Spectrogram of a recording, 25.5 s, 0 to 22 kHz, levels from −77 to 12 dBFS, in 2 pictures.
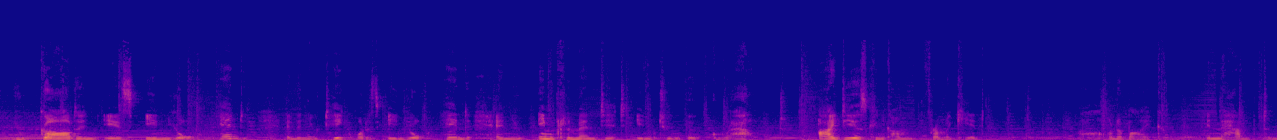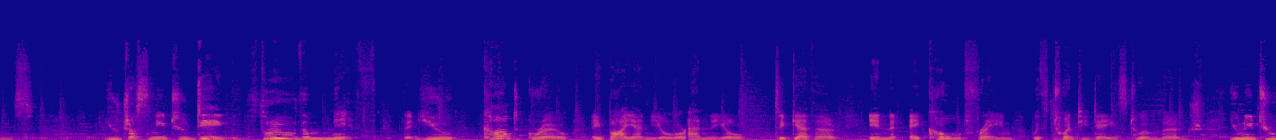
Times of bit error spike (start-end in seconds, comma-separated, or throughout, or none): none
